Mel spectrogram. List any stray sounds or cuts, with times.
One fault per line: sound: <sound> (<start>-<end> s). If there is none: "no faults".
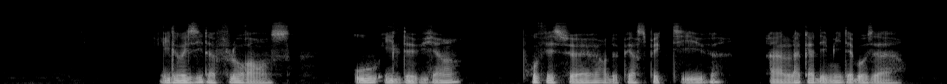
no faults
